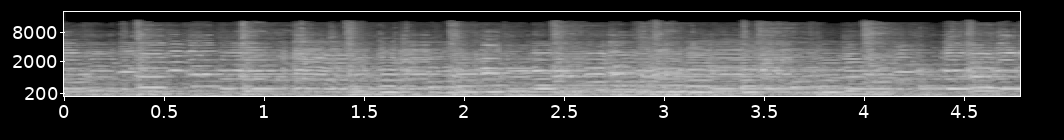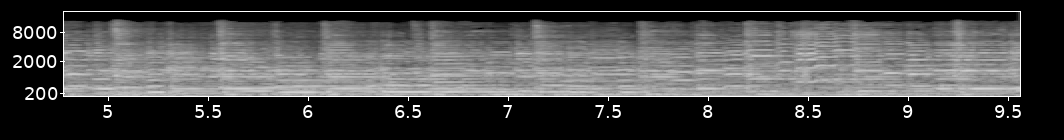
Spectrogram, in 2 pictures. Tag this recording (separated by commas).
Music, fiddle, Musical instrument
